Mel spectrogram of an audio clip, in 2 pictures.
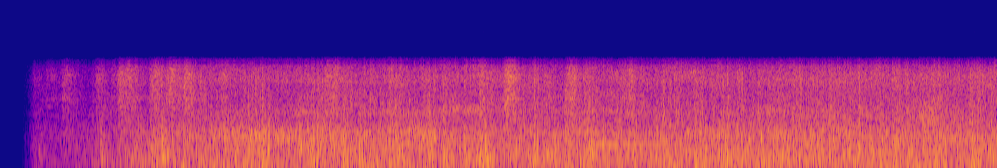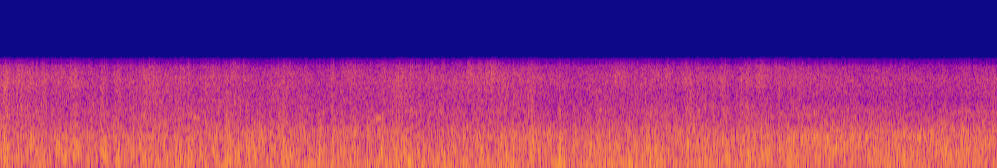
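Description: EFVM passenger train running along the track, heard from aboard at an open window: a steady running noise of wheels on rails. It fades up over the first second or two.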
